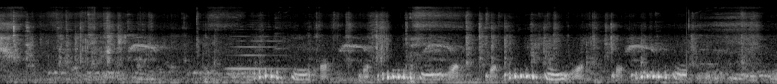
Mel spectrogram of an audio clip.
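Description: Several pigeons at a pigeon market coo repeatedly in low, rolling bursts close by, with a faint background hum and occasional voices.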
